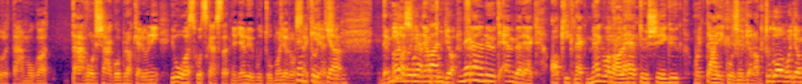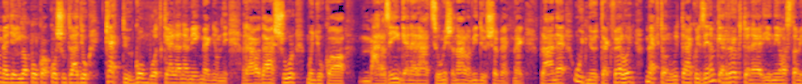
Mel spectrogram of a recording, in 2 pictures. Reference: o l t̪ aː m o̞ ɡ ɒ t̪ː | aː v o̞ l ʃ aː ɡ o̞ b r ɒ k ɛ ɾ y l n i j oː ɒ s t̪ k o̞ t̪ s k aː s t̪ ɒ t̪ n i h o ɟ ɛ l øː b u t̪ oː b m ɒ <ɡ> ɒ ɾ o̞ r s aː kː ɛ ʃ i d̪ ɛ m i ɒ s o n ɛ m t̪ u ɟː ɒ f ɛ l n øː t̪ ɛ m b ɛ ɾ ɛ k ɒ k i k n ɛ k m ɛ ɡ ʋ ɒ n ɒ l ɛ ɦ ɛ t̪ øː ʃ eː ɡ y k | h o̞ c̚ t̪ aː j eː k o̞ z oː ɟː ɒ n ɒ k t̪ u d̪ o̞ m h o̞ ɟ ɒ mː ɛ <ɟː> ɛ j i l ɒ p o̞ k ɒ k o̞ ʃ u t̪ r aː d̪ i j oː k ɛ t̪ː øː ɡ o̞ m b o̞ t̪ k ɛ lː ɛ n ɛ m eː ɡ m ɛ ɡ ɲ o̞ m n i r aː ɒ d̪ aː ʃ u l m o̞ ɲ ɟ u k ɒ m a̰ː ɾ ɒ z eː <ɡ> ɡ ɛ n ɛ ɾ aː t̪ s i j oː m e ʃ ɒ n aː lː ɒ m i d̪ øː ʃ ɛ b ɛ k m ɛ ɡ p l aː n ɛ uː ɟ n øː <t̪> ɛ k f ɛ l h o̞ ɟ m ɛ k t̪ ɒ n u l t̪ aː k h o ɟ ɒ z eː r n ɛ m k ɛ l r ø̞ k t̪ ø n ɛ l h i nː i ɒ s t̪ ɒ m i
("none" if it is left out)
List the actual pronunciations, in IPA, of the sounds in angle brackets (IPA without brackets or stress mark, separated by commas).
ɟ, ɟ, ŋ, t̪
